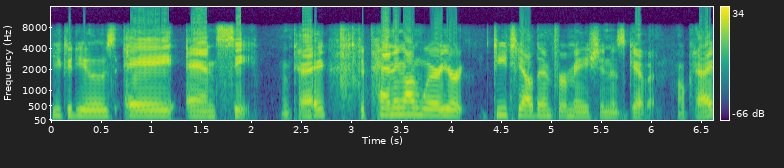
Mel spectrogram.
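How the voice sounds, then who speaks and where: A woman speaks in a normal speaking voice at a medium pitch. The sound is dry and close, with no echo. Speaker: math teacher. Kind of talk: recorded lesson.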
